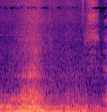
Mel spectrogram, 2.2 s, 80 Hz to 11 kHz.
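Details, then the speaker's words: Infiniti G35 coupe driving at the speed limit, muffler not fully on and flex pipes leaking: loud, coarse low rumble swelling as the car pulls then settling, idles like a tractor; exhaust leak, fixed by replacing flex pipes. "all right this just sounds horrible oh my god"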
